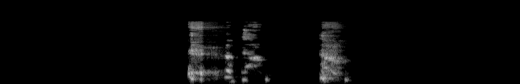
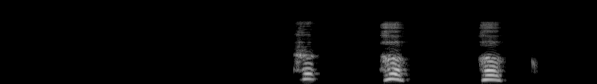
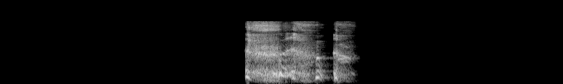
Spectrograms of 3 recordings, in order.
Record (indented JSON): {
  "three_cough_length": "5.2 s",
  "three_cough_amplitude": 15946,
  "three_cough_signal_mean_std_ratio": 0.27,
  "exhalation_length": "6.0 s",
  "exhalation_amplitude": 13913,
  "exhalation_signal_mean_std_ratio": 0.23,
  "cough_length": "5.6 s",
  "cough_amplitude": 31845,
  "cough_signal_mean_std_ratio": 0.31,
  "survey_phase": "alpha (2021-03-01 to 2021-08-12)",
  "age": "45-64",
  "gender": "Female",
  "wearing_mask": "No",
  "symptom_cough_any": true,
  "symptom_shortness_of_breath": true,
  "symptom_fatigue": true,
  "symptom_headache": true,
  "smoker_status": "Current smoker (1 to 10 cigarettes per day)",
  "respiratory_condition_asthma": false,
  "respiratory_condition_other": false,
  "recruitment_source": "Test and Trace",
  "submission_delay": "1 day",
  "covid_test_result": "Positive",
  "covid_test_method": "RT-qPCR"
}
